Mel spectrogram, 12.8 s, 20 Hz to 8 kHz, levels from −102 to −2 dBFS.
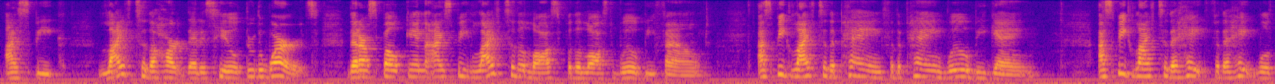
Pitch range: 140-200 Hz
